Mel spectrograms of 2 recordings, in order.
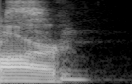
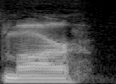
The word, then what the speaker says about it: Meagher: Oh, it says, Meagher County Undersheriff Jeremy West. – Mar. – Mar? – It's pronounced Mar. – You say that Mar? – Yeah. – Boy, I butchered that then. – Dude, I didn't even know. – Little Montana history, Thomas Mar. – Okay. – I live next to that street, and I was calling it Meagher for a long time.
